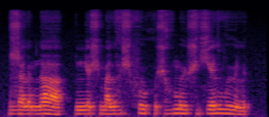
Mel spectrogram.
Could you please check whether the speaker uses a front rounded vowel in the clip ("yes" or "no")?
yes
